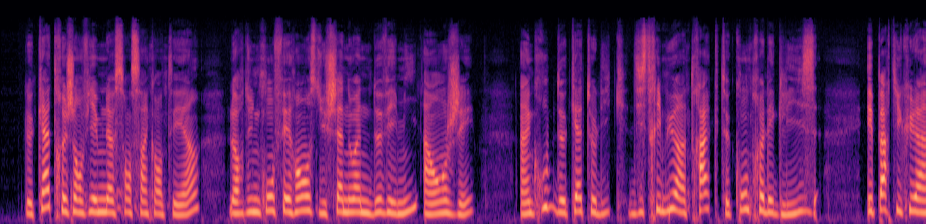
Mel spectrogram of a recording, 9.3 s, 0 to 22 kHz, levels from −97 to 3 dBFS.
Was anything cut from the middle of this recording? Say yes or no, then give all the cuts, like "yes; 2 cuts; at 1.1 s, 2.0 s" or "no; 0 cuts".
no; 0 cuts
